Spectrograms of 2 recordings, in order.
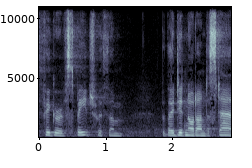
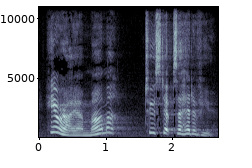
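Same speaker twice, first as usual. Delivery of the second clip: put-on playful little boy; 7 semitones higher, 6 dB louder than usual. A narrator's reading. Boy voiced in story.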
